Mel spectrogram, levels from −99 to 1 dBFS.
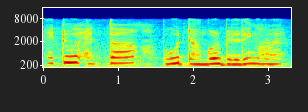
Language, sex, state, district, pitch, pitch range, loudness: Assamese, female, Assam, Kamrup Metropolitan, 320 Hz, 290-345 Hz, -14 LUFS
